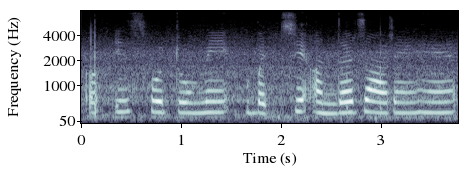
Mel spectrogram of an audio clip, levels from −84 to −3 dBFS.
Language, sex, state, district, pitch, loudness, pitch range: Hindi, female, Uttar Pradesh, Ghazipur, 285 Hz, -16 LUFS, 275-295 Hz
